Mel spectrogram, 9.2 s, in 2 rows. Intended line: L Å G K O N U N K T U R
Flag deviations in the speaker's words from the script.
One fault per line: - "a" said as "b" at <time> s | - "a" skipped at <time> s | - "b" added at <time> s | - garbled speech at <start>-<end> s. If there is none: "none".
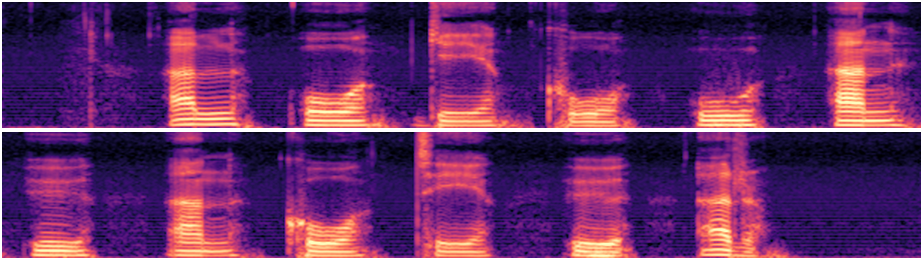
none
